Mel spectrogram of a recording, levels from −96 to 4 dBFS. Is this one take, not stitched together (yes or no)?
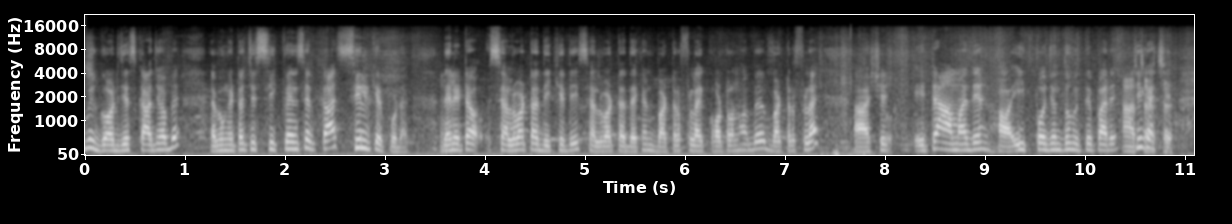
no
